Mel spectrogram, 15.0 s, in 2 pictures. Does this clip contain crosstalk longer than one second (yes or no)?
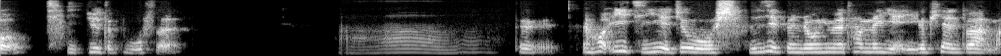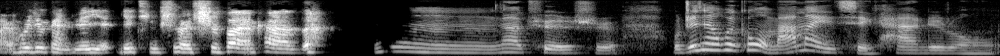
no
